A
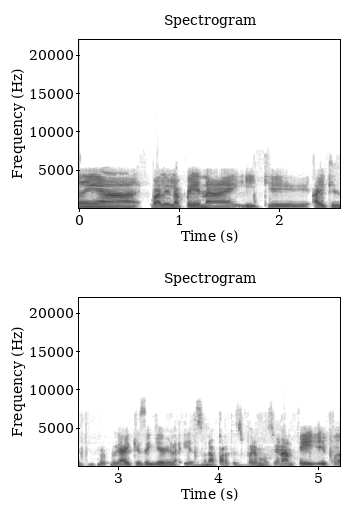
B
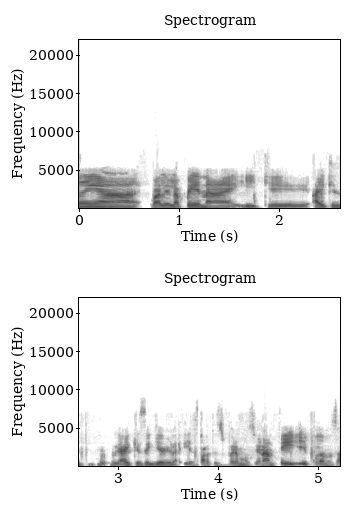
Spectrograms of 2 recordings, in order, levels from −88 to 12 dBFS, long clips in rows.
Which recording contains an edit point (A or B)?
B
